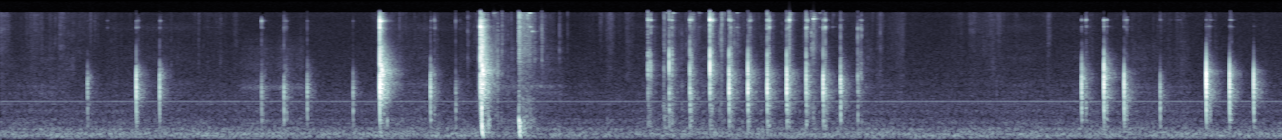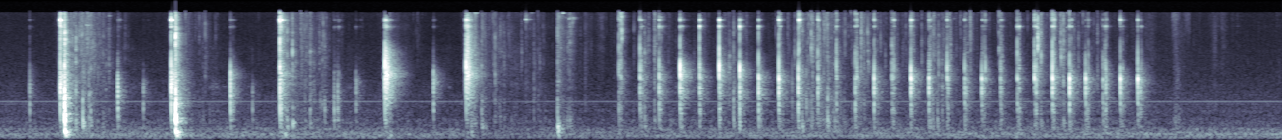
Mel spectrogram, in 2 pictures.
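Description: A hammerstone striking Onondaga chert while spalling flakes off it: a few hard single blows with sharp cracks, between quick runs of lighter stone-on-stone taps.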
